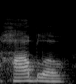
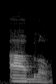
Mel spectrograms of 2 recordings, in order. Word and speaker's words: hablo: aamos a and ablan the H in Spanish is silent so it's not hablo but ablo like in the word honest in English the H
